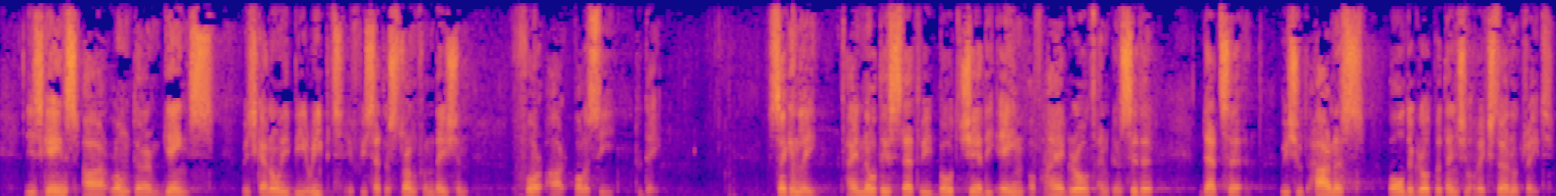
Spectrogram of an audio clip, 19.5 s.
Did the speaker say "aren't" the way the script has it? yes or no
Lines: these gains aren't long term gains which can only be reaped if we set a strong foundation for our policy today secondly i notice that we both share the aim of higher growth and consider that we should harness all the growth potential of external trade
no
